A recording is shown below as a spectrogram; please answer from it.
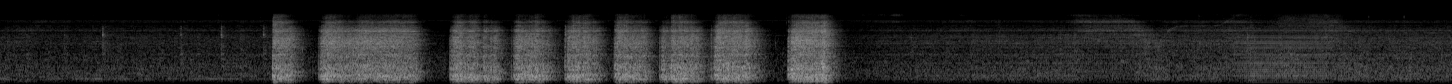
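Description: Rigonda Symphony radio being tuned by hand across the band: a run of about eight loud bursts of static, each under a second, as the dial passes signals, then a low steady hiss and hum between stations.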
